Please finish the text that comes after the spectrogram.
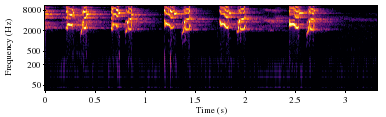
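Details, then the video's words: Lovebird call: five bursts of harsh, squeaky high notes, each a quick double squawk, spaced about half a second to a second apart, then quiet. "Pancingan Lovebird Paling Di Cari Memanggil Lawan"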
